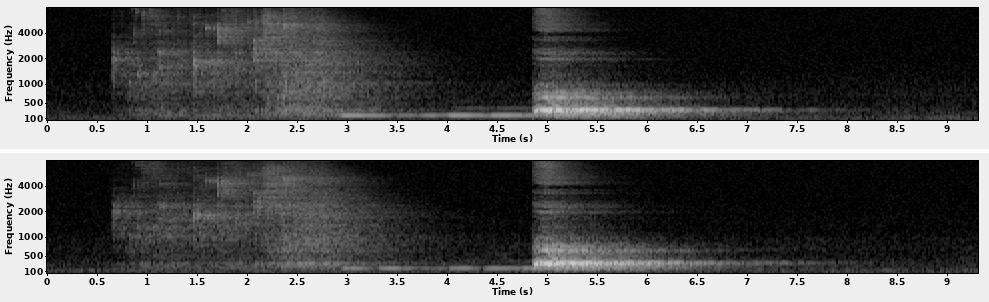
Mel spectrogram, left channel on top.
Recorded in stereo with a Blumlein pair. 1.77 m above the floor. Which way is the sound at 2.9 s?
45° left.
